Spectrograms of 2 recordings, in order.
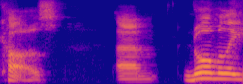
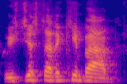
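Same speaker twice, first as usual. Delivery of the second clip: faux Yorkshire accent; 3 semitones higher, 5 dB louder than usual. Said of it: "saying kebab in a faux Yorkshire accent".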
